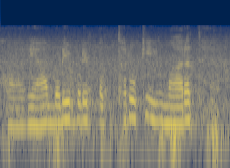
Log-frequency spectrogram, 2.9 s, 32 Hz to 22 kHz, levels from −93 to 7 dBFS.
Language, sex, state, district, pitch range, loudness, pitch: Hindi, female, Chhattisgarh, Raipur, 170-205 Hz, -17 LUFS, 185 Hz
